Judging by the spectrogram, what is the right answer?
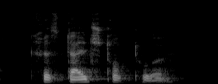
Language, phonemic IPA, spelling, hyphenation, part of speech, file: German, /kʁɪsˈtalʃtʁʊkˌtuːɐ̯/, Kristallstruktur, Kris‧tall‧struk‧tur, noun, De-Kristallstruktur.ogg
- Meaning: crystal structure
